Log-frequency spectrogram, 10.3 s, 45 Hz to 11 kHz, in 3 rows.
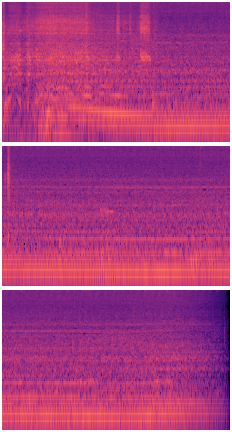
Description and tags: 20141119 car H2nextXY
Starting car
Recording Device: Zoom H2next with xy-capsule
Location: Universität zu Köln, Humanwissenschaftliche Fakultät, Herbert-Lewin-Str.
Lat: 50.933056
Lon: 6.921389
Recorded by: Rebecca Richter and edited by: Alexej Hutter
This recording was created during the seminar "Gestaltung auditiver Medien" (WS14/15) Intermedia, Bachelor of Arts, University of Cologne.
field-recording, cologne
